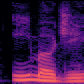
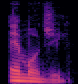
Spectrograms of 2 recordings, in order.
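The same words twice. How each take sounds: First: It is said the common American way. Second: It is said the Japanese way. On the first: The word is taken to come from emotions. The speaker calls it wrong. "It's not emoji" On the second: The word means picture plus word. The speaker calls it right. "it's emoji"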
